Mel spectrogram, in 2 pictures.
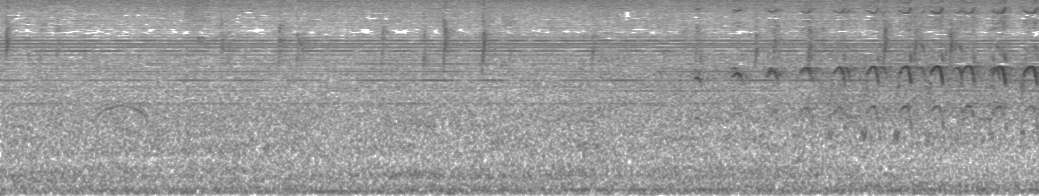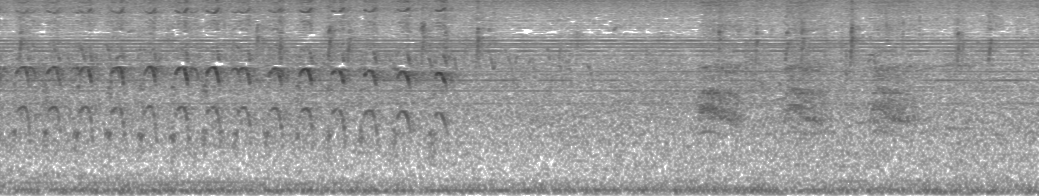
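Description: A bird calling in a fast series of short, arching chirps, about four a second, for about six seconds, then three short harsher calls near the end, over a steady low rumble.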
